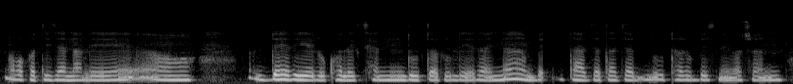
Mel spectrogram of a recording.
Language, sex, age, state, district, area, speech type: Nepali, female, 30-45, West Bengal, Darjeeling, rural, spontaneous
